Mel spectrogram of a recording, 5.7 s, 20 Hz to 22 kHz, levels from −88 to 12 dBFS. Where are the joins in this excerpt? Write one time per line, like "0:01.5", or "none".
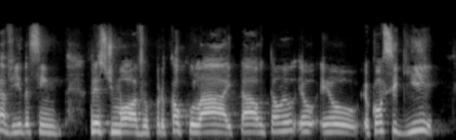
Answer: none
